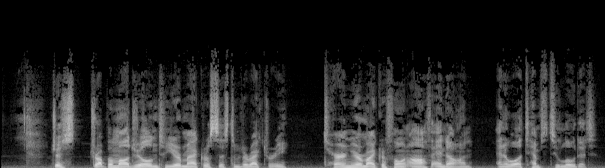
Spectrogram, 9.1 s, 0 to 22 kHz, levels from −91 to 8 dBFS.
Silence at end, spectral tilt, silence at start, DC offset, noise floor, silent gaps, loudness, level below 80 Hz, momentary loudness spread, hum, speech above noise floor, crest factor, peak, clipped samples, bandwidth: 0.2 s; -4.5 dB/octave; 0.4 s; under 0.1%; -40 dBFS; none; -17 LUFS; -48 dBFS; 16 LU; none; 24 dB; 18 dB; 0 dBFS; under 0.1%; 14 kHz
